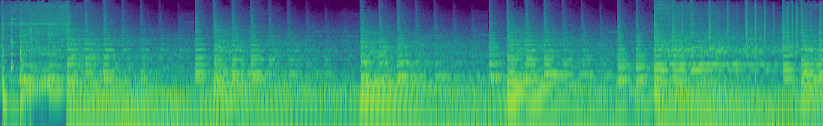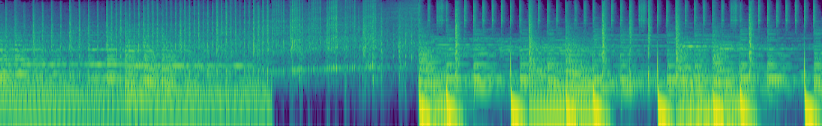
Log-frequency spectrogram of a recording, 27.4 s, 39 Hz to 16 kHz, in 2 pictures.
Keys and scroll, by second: 25.1 ctrl+g.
